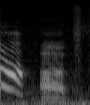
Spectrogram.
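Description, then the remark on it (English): A person imitates a crow with two loud, nasal "caw" calls in quick succession, the first sliding downward and the second held flat, followed by a faint breathy sound. “everybody's gonna leave the theater being like, caw-caw!”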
